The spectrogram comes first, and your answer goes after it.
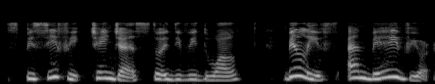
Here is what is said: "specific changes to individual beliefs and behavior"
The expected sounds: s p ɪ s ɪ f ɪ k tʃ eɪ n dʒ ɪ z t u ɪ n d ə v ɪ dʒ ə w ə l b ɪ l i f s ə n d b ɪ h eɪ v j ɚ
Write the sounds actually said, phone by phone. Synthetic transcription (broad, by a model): s p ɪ s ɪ f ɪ k tʃ eɪ n dʒ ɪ s t u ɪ n d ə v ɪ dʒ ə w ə l b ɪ l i f s ə n d b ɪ h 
